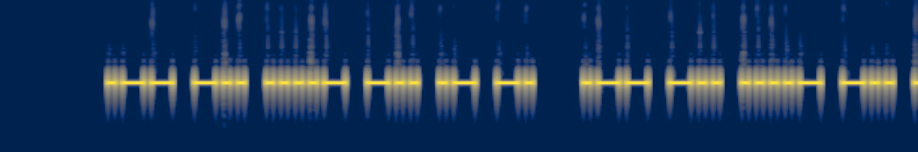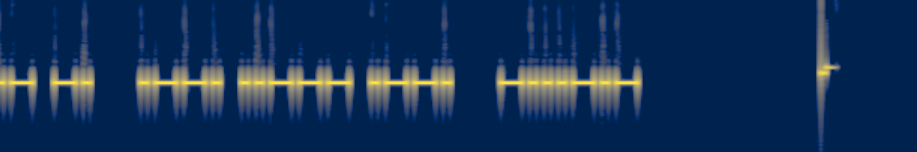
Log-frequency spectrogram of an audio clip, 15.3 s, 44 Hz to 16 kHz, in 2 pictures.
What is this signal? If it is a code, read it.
Morse code, heard as a keyed tone, about 20 wpm, 650 Hz. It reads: WD4DAN WD4DAN P2P <BK>
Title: POTA QSO Practice - 20wpm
